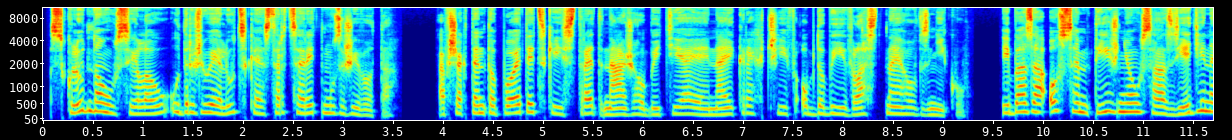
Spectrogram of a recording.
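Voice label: Female Slovak documentary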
